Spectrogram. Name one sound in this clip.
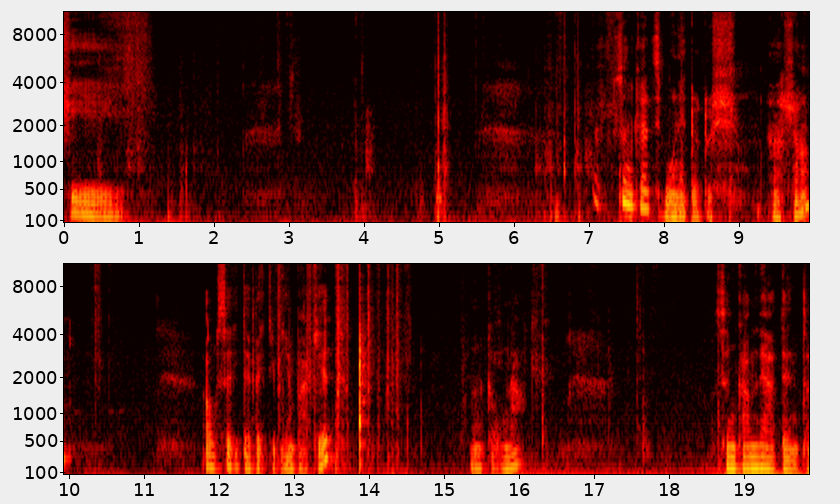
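Playing cards are laid down softly on a paper surface.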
